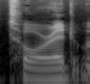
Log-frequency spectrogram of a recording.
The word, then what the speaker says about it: Taured: They took him into a wee room and they were like, look, it says here if you're from a place called Torrid, which is spelled T-A-U-R-E-D.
